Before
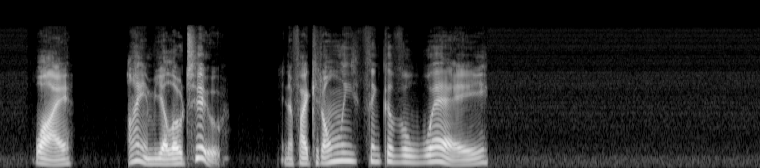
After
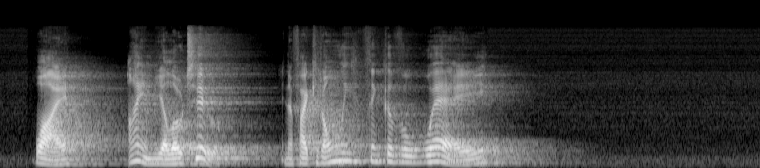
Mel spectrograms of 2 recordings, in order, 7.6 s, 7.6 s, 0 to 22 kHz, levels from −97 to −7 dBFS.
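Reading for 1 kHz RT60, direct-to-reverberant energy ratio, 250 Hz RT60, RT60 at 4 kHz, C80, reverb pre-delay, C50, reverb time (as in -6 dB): 1.3 s, 8.5 dB, 1.7 s, 1.1 s, 11.5 dB, 36 ms, 9.5 dB, 1.5 s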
